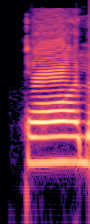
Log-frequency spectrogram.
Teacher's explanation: کلمت قال میں قاف کو اور اس کے بعد مد الف کو تفخیم سے مطلب بھاری آواز میں پڑھیں گے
